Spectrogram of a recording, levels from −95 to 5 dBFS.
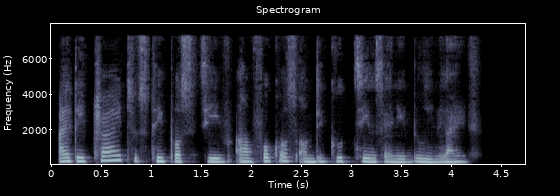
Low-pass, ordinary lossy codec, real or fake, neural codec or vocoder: none; none; fake; codec, 16 kHz, 1.1 kbps, Voila-Tokenizer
